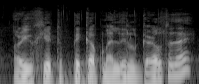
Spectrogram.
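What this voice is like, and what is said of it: Heavy Cuban accent impression. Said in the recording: “his dad has a heavy accent, Cuban guy”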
